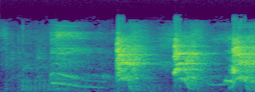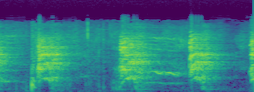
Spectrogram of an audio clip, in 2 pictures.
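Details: Stella, a twelve-week-old Staffordshire Bull Terrier puppy, barks at an Old English Sheepdog: a whiny lead-in followed by sharp, high yapping barks repeated roughly every half second to second, each bright and slightly hoarse.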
